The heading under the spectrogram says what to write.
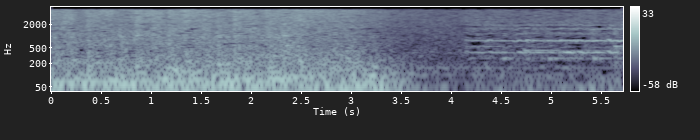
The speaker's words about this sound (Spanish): El mosquito no se toma vacaciones.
